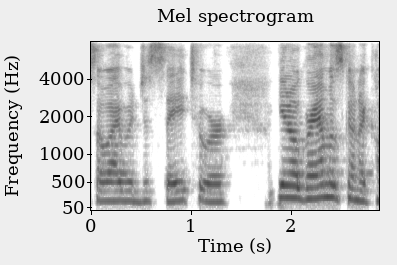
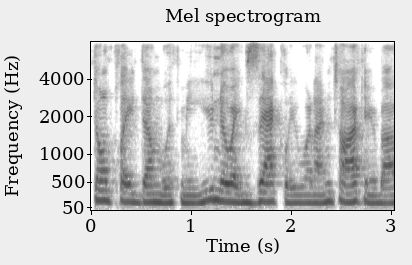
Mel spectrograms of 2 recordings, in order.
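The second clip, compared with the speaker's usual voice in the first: put-on stern man voice. Retelling what a man said to her at his office: imitating a stern man. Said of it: "just real stern".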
